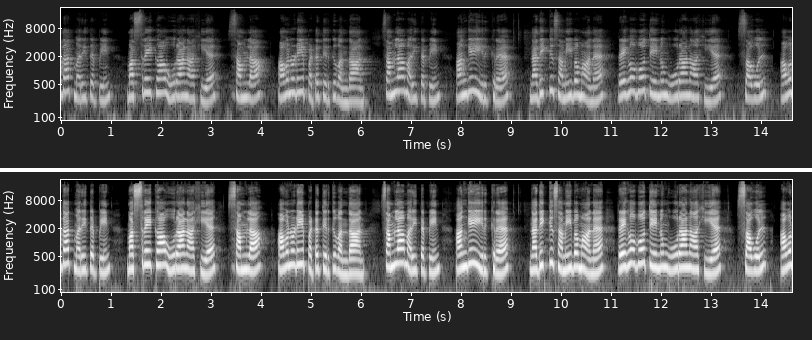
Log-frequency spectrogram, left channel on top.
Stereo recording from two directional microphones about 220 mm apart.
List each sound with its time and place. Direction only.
0.0 s a woman's voice: 50° right (ahead or behind)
